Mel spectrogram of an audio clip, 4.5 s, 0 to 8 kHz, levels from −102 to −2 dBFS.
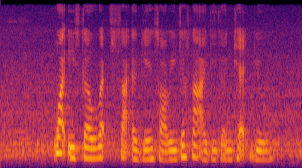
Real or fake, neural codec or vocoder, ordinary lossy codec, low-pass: real; none; none; 7.2 kHz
